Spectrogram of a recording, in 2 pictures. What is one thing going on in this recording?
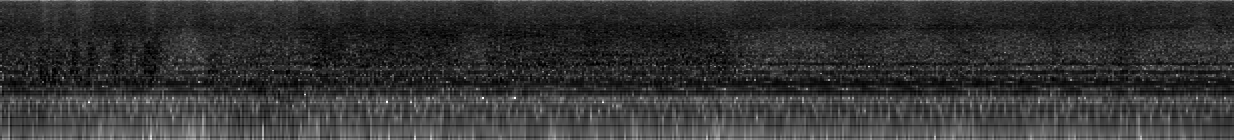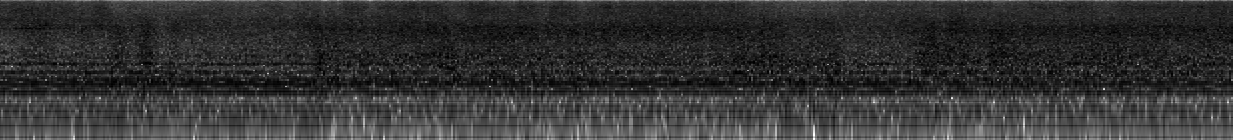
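A pressure washer motor hums steadily nearby.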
